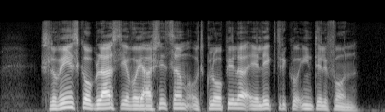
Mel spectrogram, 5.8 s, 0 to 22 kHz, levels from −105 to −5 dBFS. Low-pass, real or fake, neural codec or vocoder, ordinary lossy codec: 9.9 kHz; fake; vocoder, 22.05 kHz, 80 mel bands, Vocos; none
